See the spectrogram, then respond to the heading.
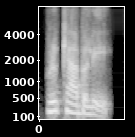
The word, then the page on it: Rockabilly: Indian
